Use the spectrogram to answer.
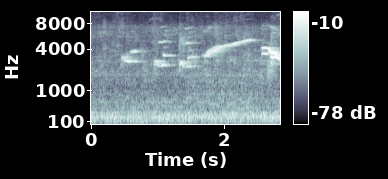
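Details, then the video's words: Oriental magpie-robin lure song: a few short flat whistled notes, then one long smoothly rising whistle and a brief bright ending phrase, all over a steady low hum. "Pancingan Kacer Gacor"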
